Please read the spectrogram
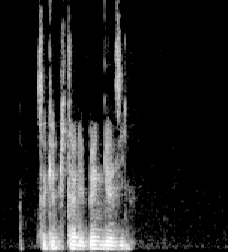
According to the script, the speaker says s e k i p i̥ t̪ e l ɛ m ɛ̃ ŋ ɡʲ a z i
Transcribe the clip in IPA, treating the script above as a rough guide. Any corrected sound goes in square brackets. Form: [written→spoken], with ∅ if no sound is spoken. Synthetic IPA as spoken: s [e→a] k [i→a] p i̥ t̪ [e→a] l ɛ [m→b] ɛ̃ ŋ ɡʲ a z i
